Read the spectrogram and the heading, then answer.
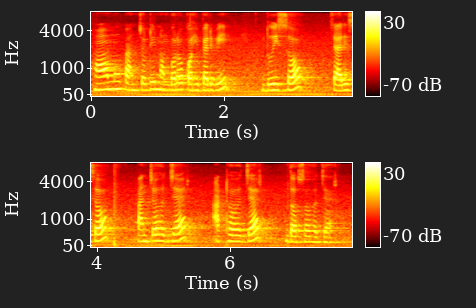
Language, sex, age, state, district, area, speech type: Odia, female, 30-45, Odisha, Khordha, rural, spontaneous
